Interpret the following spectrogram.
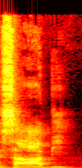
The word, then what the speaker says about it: Saab: a b um like let's say um Saab the old Swedish car makers s-a-a-b people would say Sabi to the end bookie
